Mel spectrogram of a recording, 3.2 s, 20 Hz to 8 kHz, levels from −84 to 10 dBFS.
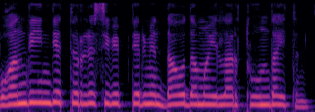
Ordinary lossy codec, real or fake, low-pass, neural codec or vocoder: MP3, 48 kbps; real; 7.2 kHz; none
